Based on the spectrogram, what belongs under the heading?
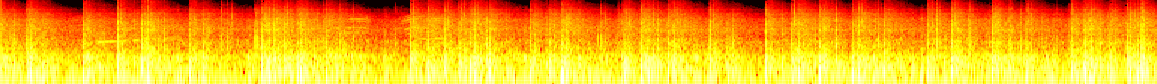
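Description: Aerial fireworks bursting overhead in a rapid, unbroken barrage of bangs and crackles, several bursts a second.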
